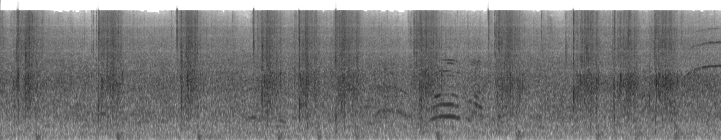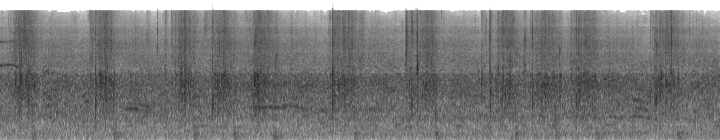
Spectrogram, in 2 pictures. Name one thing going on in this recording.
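A large crowd murmurs and cheers around the listener.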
